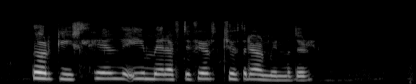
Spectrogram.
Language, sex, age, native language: Icelandic, female, 12, Icelandic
